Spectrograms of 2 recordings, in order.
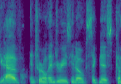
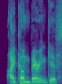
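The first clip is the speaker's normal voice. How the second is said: loud, magical-sounding booming voice; 2 semitones higher, 3 dB louder than usual. Casting Thaumaturgy in character to get everyone to hear: magically booming voice. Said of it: "I'm gonna boom my voice".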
